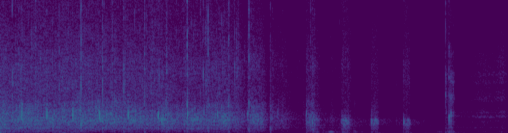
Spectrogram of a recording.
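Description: A church congregation claps together during a worship service, a dense sustained applause that thins out into a few scattered, isolated claps near the end.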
